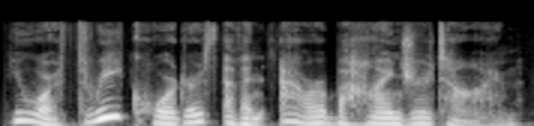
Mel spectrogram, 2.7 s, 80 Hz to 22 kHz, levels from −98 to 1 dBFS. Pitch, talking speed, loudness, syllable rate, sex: 160 Hz, 225 wpm, -17 LUFS, 5.3 syllables/s, female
